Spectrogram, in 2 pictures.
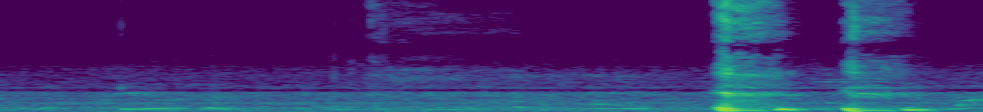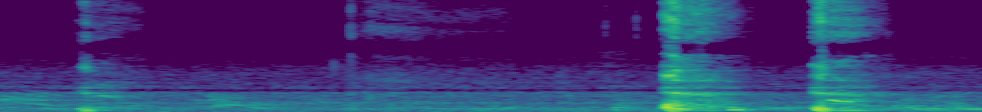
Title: Got a little bit of a cough from allergies 🤧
